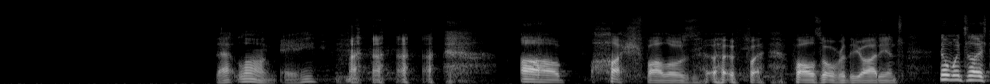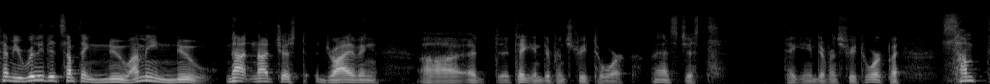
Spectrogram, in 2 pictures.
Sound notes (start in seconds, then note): 0.2 short pause; 3.2 chuckles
